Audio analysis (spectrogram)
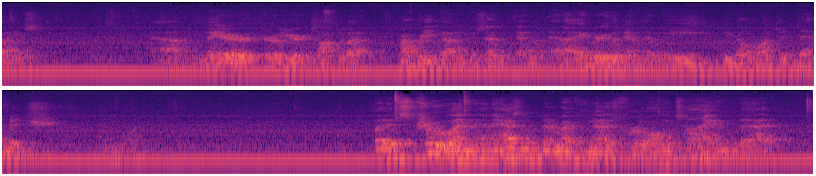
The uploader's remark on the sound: Live recording of Astoria City Council Meeting. This council meeting was held on a Tuesday night instead of the usual Monday, because of the Labor Day holiday.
